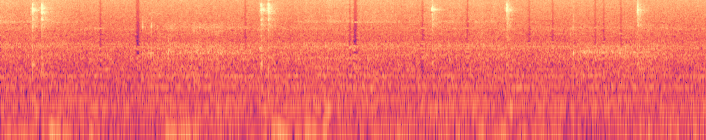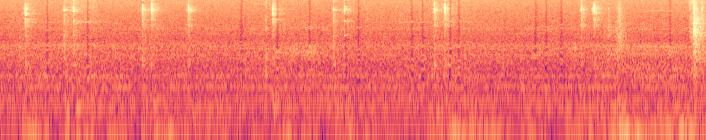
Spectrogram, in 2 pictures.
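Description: Near silence with faint, irregular computer mouse clicks, about one a second, over a low hum.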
